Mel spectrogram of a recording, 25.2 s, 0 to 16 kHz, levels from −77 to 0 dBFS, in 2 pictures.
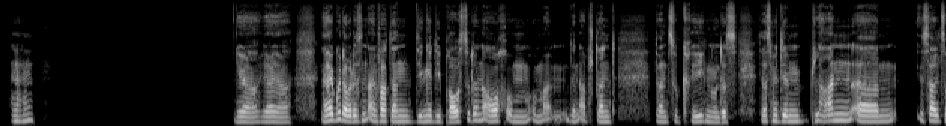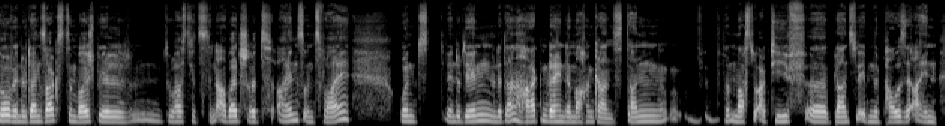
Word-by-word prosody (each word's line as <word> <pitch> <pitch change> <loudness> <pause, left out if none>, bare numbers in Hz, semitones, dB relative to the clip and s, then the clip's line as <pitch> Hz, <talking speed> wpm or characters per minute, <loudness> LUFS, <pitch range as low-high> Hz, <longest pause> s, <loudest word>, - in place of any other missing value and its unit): Mhm. 170 +3 -6 2.7
Ja, 145 -1 -1
ja, 145 0 -1
ja. 140 -1 -4 0.4
Na 160 - 0
ja 185 - +9
gut, 215 0 +2
aber 160 - +9
das 160 0 +1
sind 185 - -4
einfach 165 0 +4
dann 155 -1 -1
Dinge, 155 +1 -2
die 155 0 -3
brauchst 145 +1 +3
du - - -4
dann 185 -1 -1
auch, 160 +1 +2
um 150 0 -5
um, 160 -2 -9
ähm, - - -9
den 165 -5 -7
Abstand 150 -1 -2 0.5
dann 145 -2 -4
zu 135 - 0
kriegen. 155 +2 -2
Und 140 0 -4
das 140 - +3 0.3
das 160 - 0
mit 170 -1 -2
dem 160 0 0
Plan, 180 +1 0
ähm, 155 0 +2 0.3
ist 185 -3 -2
halt 165 -2 +5
so, 170 0 +6
wenn 155 0 +1
du 150 - -2
dann 155 0 +4
sagst, 165 +2 +3
zum 165 -4 -4
Beispiel, 150 +4 0
du 150 -3 -7
hast 150 -1 -1
jetzt 155 -5 -3
den 155 - -9
Arbeitsschritt 155 -1 +2
1 170 +4 -2
und 145 -1 -6
2 165 +9 +1 0.6
und 160 -3 -1 0.2
wenn 155 -1 -5
du 150 - -1
den 165 +4 +1
wenn 150 - -6
du 150 - -2
da 160 +1 0
'n 190 - -1
Haken 160 +2 0
dahinter 155 -1 +3
machen 145 +1 -2
kannst, 130 -7 -2
dann 155 +3 -3 0.2
w 185 - -20 0.3
w 160 - -3
machst 150 -3 +1
du - - +2
aktiv 155 0 -1
äh, 145 -1 +3
planst 145 +1 0
du - - -4
eben 150 - -3
'ne 145 - -4
Pause 145 +2 0
ein, 145 -2 -3
155 Hz, 180 wpm, -23 LUFS, 145-165 Hz, 2.7 s, ja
